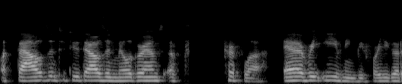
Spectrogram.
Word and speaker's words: Triphala: And so one of my favorite things is an Ayurvedic herb called Trifla, and that's spelled T-R-I-P-H-A-L-A.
